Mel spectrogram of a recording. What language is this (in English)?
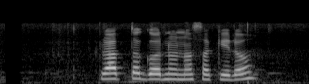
Nepali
